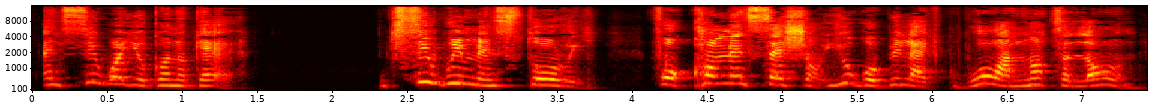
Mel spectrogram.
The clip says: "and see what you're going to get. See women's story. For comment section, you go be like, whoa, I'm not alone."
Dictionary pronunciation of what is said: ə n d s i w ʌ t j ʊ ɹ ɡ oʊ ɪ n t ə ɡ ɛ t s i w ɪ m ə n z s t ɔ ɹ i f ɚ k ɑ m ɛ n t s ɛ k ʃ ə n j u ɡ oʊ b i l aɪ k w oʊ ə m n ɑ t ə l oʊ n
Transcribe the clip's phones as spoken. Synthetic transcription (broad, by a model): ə n s i w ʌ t j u ɡ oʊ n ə ɡ ɛ t s i w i m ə n s t ɔ ɹ i f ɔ k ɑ m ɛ n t s ɛ ʃ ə n j u ɡ oʊ b i l aɪ k w oʊ ə m n ɑ t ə l oʊ n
